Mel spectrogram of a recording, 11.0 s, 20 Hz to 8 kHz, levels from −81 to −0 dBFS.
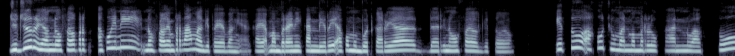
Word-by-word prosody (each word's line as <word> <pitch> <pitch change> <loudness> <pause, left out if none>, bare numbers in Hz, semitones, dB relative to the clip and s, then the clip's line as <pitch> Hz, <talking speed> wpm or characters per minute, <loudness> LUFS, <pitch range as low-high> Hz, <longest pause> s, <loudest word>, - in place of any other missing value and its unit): Jujur 285 +10 +5
yang 260 -2 +5
novel 250 +1 +2
per 265 -1 -1 0.2
aku 330 +8 0
ini 360 -2 -1
novel 240 0 +2
yang 240 - +3
pertama 260 0 +1
gitu 215 -1 -4
ya 205 -1 0
Bang 200 -1 -3
ya 205 +2 -13
kayak 210 -1 -2
memberanikan 220 0 +2
diri 220 +2 +1
aku 225 +2 -1
membuat 210 -3 +1
karya 235 +4 +1
dari 215 +2 -6
novel 220 -1 -2
gitu. 190 -1 -10 0.6
Itu 350 +6 -1
aku 335 +5 -2
cuman 255 -4 0
memerlukan 230 -1 -3 0.2
waktu 215 +5 -5
230 Hz, 145 wpm, -21 LUFS, 215-255 Hz, 0.6 s, Jujur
